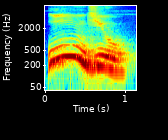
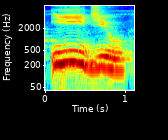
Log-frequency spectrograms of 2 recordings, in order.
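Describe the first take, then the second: First: Índio with a held nasal first vowel. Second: Slow ídio with a purely oral first vowel; nasal removed. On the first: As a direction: say Índio, the Ín through the nose. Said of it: "Com o som nasal". (Índio com som nasal) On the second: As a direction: say ídio with nothing through the nose. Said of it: "Se eu retirar o N do índio". (ídio sem som nasal) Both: Shown as a demonstration.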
